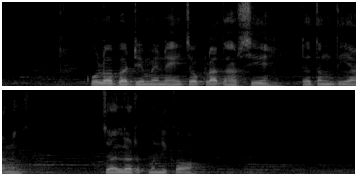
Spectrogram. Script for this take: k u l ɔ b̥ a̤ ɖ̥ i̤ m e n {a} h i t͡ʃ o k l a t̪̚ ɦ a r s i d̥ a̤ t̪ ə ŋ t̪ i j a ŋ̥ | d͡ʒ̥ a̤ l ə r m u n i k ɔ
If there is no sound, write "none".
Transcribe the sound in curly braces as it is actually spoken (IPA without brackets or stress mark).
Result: ɛ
